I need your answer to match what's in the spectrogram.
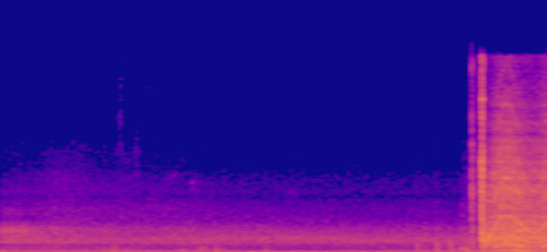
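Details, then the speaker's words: PT Cruiser that starts but won't run, spark checked, head gasket recently replaced: low uneven churn then loud starter whir with no firing or catch; cranks but won't start, owner suspects lost cylinder head compression from poorly sealing valves. "so if your car sounds something like that and you've checked the spark you've"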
